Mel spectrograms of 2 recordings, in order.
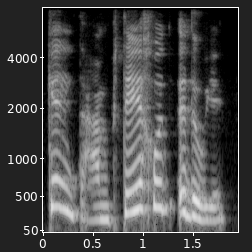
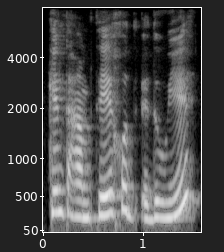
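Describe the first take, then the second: First: كنت عم بتاخد أدوية as a statement, pitch settling down at the end; 陈述语气. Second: كنت عم تاخد أدوية as a quick question, voice rising on أدوية; 疑问语气. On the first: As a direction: let أدوية close evenly, without a questioning rise. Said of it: "I'm gonna make a statement". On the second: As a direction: lift the end of أدوية to ask it. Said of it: "now I'm gonna ask a question". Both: Shown as a demonstration.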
